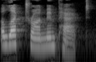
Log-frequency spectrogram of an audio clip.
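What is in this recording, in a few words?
"electron impact", English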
